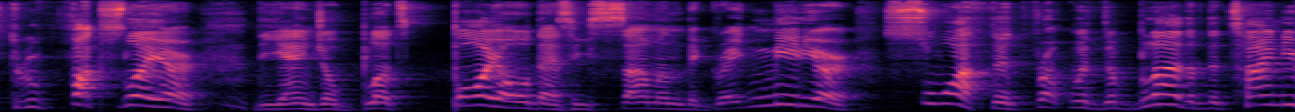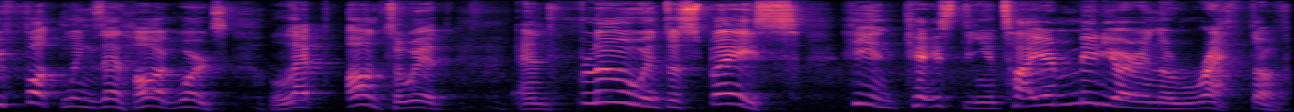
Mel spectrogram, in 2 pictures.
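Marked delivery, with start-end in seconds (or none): none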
